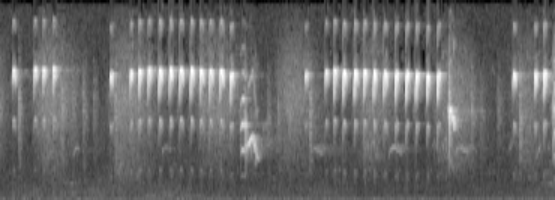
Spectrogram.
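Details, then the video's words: Konin (kolibri ninja) singing for masteran training: two long, very high, fast metallic trills, each closed by a short slurred squeak, then a brief third trill after a pause. Quiet hiss underneath. "Masteran Konin_Kolibri Ninja"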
